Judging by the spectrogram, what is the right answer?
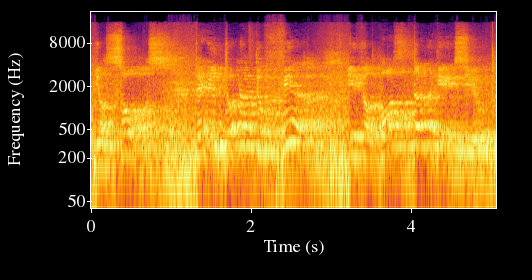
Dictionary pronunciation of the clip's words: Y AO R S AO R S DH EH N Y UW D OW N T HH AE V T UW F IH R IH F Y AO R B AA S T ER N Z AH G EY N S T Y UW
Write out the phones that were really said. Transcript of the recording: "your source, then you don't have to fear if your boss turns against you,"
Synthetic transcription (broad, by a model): Y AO S AO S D EH N Y UW D OW N T HH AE F T UW F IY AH IH F Y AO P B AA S T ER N AH G EY N S T Y UW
